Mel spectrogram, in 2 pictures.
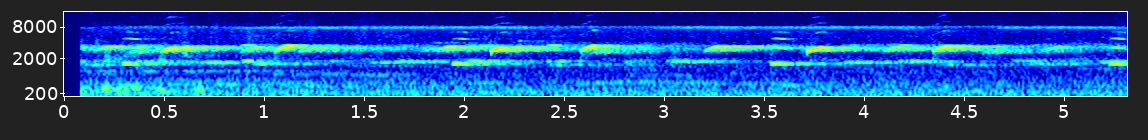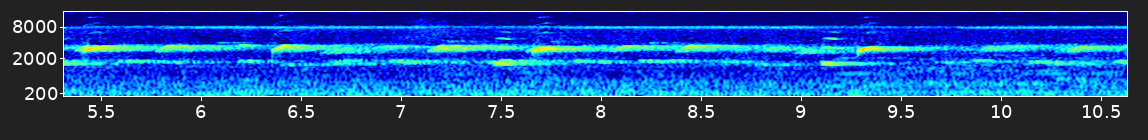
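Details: Coquí, a frog native to Puerto Rico, calling: repeated two-part notes, a short lower tone followed by a higher rising note, given over and over by overlapping callers above a steady high background hum.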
